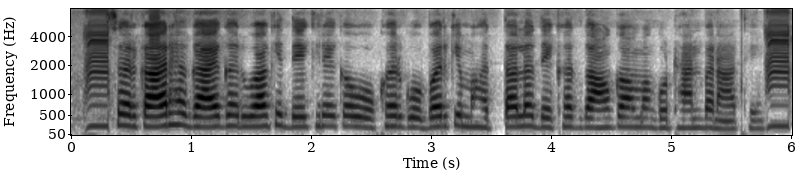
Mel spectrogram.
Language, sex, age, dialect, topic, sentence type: Chhattisgarhi, female, 18-24, Eastern, agriculture, statement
